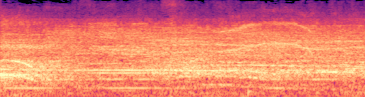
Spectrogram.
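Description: A home basketball crowd cheers in an arena during a men's college game, a dense sustained roar of whoops and yells that holds steady throughout without pause.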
